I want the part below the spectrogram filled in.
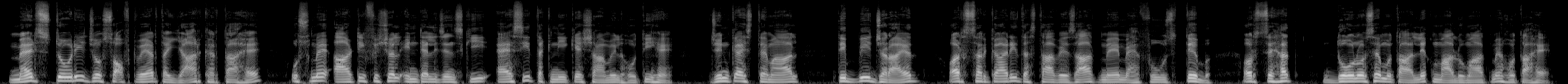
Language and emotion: Urdu, neutral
